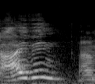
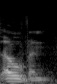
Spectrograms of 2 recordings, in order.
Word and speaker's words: Ivan: what's your name again ivan is your name ivan boy well it's ovin but this is spelled with an eye aye ivan did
